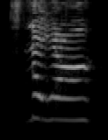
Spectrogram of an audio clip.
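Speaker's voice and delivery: high, drawn-out "snore"; abrupt cartoon snore; sudden snore. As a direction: blurt out a long high snore. Sleeping character snores.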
